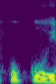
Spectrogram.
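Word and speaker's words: cuckoo: tahu ini ini namanya burung kuku bacanya kuku ya cuo bacanya kuku jadi si burung buku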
